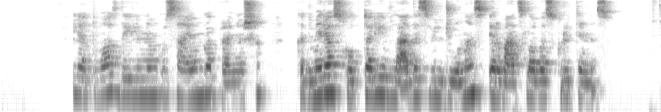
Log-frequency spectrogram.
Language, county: Lithuanian, Kaunas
